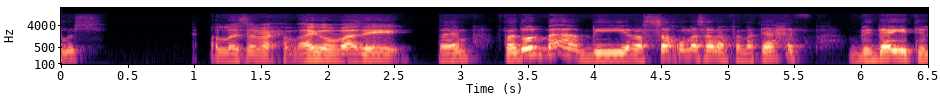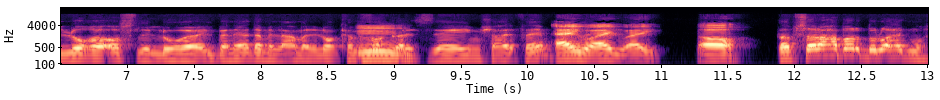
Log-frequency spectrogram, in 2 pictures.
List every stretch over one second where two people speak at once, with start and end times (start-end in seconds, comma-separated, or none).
none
